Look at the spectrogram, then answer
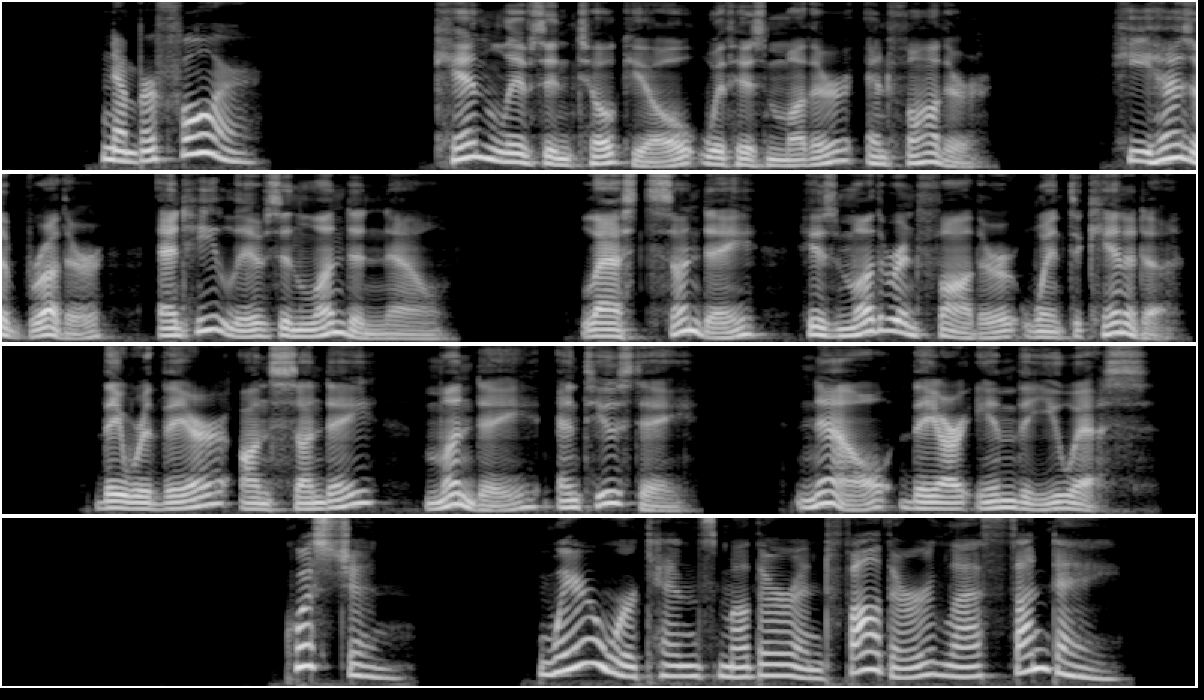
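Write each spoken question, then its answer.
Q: Where were Ken's mother and father last Sunday?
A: In Canada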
